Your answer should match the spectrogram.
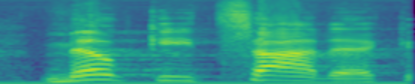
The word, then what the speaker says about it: Melchizedek: Melchizedek is how you say it in Hebrew.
